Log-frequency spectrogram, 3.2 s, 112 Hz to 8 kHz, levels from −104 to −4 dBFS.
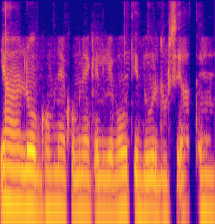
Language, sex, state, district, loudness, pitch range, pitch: Hindi, male, Bihar, Lakhisarai, -20 LUFS, 135-150 Hz, 140 Hz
